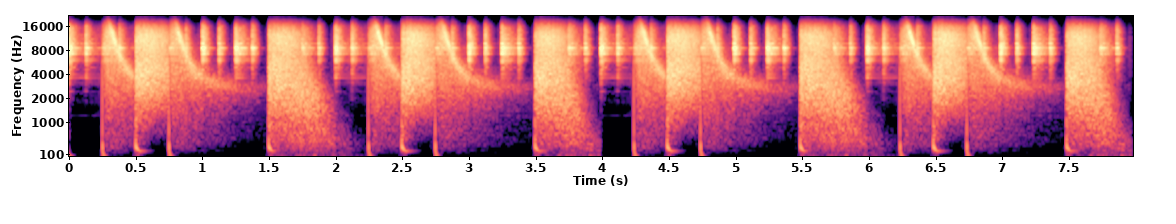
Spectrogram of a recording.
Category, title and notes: Music > Solo percussion
120 606Noise Loop 09
Sounds made using a Modified TR 606 Drum Machine
Drum, Bass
